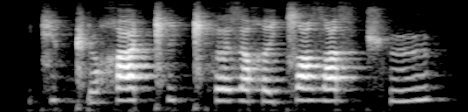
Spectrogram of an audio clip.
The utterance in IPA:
t͡ɕʉɡ͡ǁʉχa ǁiǁʰə zəχit͡ɕi zˤis t͡ʃʰʉ

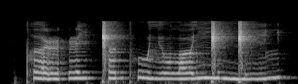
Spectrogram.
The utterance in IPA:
pʰəɭ | ɭiǁədpʰu lʲulˠɵlʲŋ͡ǁi ŋ͡ǁiʎ

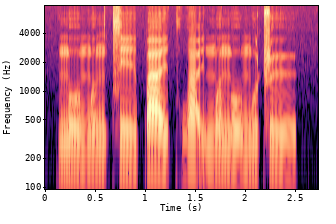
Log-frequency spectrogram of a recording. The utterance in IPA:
n̪o˥˨ʊ̯mɤ˦ŋt͡se˥˨ɪ̯ pa˥˨ɪ̯t̪ʰwa̰˨˩ɪ̯ mɤ˦n̪o˨˦ʊ̯mu˦ʈ͡ʂɻ̩˥˨

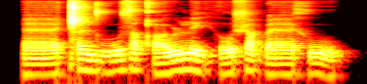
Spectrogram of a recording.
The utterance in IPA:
æː ǁæɳd̪uː zɯqʼuːɳ nejhoʃɑk͡pæː xu

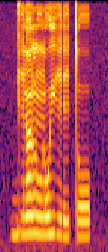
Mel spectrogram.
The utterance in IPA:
ɡi˧ɾã˦lũ˧ɾo˦ ji˦˨ɾi˧to˦

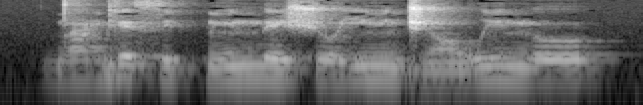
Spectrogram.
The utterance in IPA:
dã˨ɡe˧si˨ k͡pĩ˨˦ne˦˨ʃo˧ jĩ˧d͡ʒɔ̃˨ wi˧no˧

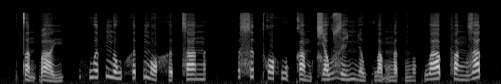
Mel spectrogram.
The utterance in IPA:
t̪a̰˧˨nɓa˧˩˨j | hwə˦˥t̚ŋə˧w hə˦˥t̚ŋɔ˧˩ hə˨˩t̚sa˧n | sə˦˥t̚ kɔ˨˦hwṵ˧˨ka˧˩m t͡ɕa˨˦w ze˨˦ɲa̤˨˩wkwa̰˧˨mŋa˨˩t̚ ŋɔ̤˨˩kwaː˦˥p̚fa˧ŋ za˦˥t̚

